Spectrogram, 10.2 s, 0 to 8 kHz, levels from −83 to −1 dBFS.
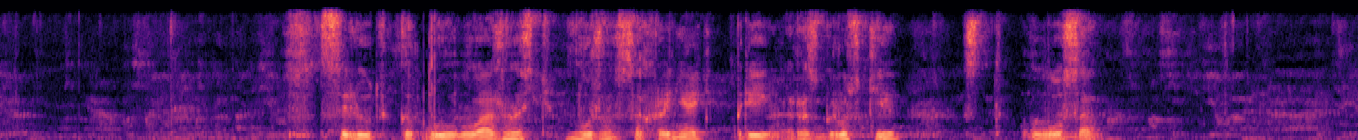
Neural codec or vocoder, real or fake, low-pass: codec, 16 kHz, 16 kbps, FunCodec, trained on LibriTTS, 50 frames a second; fake; 7.2 kHz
